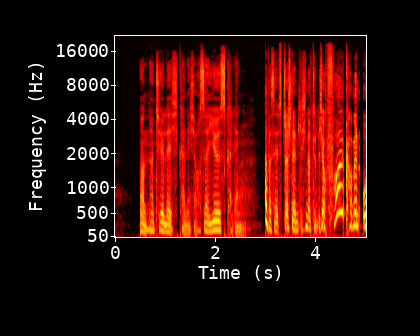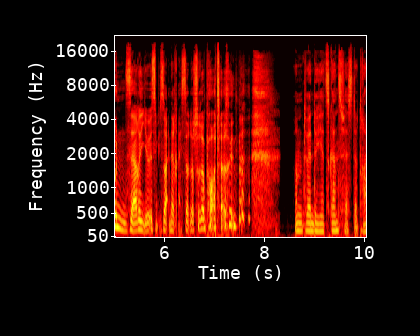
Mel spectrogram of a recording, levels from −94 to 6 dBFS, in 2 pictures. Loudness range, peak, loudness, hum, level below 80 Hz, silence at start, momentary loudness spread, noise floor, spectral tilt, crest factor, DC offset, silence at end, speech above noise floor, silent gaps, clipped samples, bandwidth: 5 LU; -8 dBFS; -26 LUFS; none; -60 dBFS; 0.5 s; 12 LU; -53 dBFS; -4 dB/octave; 18 dB; under 0.1%; 0 s; 26 dB; none; under 0.1%; 19 kHz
